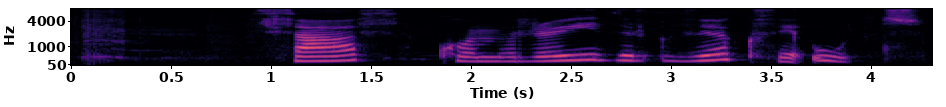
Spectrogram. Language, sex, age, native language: Icelandic, female, 10, Icelandic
